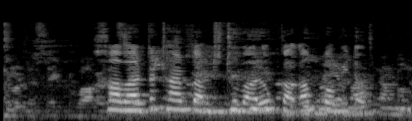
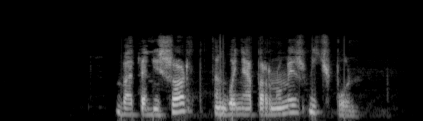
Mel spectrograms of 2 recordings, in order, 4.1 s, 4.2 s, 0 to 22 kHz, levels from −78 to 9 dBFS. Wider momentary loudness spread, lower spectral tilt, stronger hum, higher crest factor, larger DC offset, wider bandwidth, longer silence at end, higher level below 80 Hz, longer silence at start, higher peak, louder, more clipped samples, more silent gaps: first, 17 LU vs 11 LU; about the same, -4.5 dB/octave vs -4.5 dB/octave; neither; about the same, 18 dB vs 20 dB; neither; first, 11.5 kHz vs 7.8 kHz; second, 0 s vs 0.7 s; about the same, -60 dBFS vs -58 dBFS; second, 0.05 s vs 1.15 s; about the same, -4 dBFS vs -2 dBFS; about the same, -20 LUFS vs -20 LUFS; neither; neither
